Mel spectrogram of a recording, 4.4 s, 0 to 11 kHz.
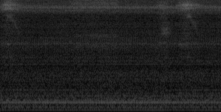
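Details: Portable home oxygen concentrator (model ZYA1/ZYA2) running with a nasal cannula, showing 90–93% oxygen concentration: steady low motor hum with a constant drone and faint periodic hissing.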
